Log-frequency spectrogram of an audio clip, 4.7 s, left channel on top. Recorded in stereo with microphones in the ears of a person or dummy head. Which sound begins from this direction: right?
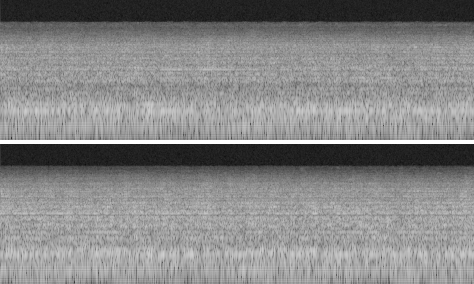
A machine running, at 0.0 s.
